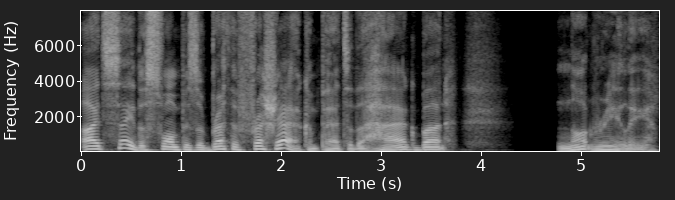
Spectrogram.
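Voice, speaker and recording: A husky, lowish-voiced male adventurer from a fantasy video game. He is wary and determined, speaking in terse, measured phrases with a dramatic edge, as befits a spellcasting hero. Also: animated, full character voice. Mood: wary, observant. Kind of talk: video game character voice lines.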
